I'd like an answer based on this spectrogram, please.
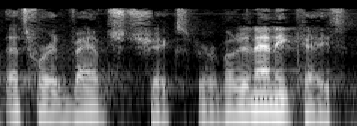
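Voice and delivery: ordinary delivery

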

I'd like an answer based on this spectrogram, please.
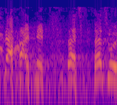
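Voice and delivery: high laughing burst. Real, not acted. Teacher laughing at his contractor joke, high and loud. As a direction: crack up at your own joke. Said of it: "laughing again".

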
